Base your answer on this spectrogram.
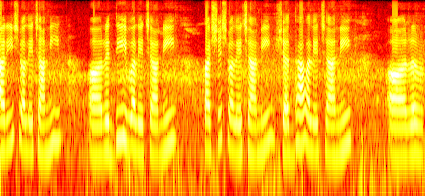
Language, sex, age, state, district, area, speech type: Sindhi, female, 30-45, Uttar Pradesh, Lucknow, rural, spontaneous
